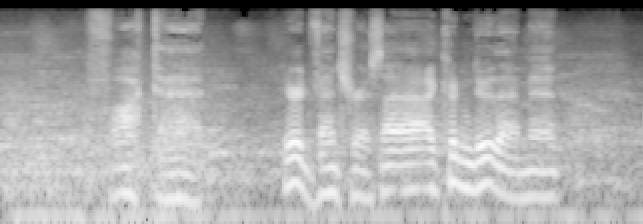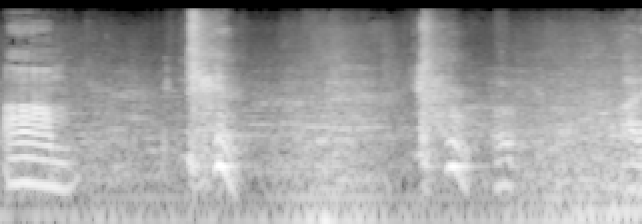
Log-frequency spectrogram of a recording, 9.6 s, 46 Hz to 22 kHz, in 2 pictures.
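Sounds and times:
speech: 0.8s - 5.4s, 6.4s - 6.7s, 8.2s - 8.8s, 9.5s - 9.6s
person sneezing: 6.2s - 6.7s, 7.9s - 8.4s.

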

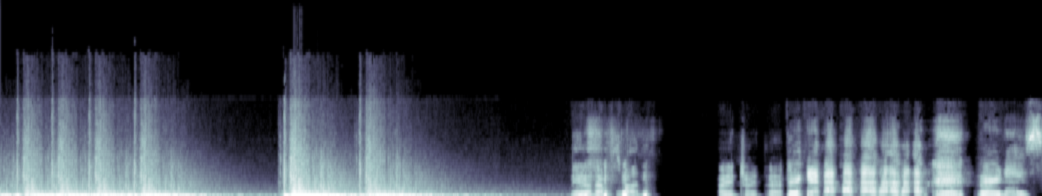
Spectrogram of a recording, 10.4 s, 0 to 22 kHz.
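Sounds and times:
cannon firing: 0.0s - 5.4s
laughter: 5.7s - 6.5s, 7.6s - 9.7s
speech: 5.8s - 6.6s, 7.2s - 10.4s.

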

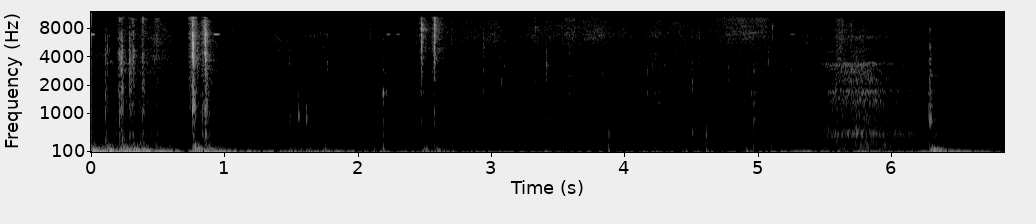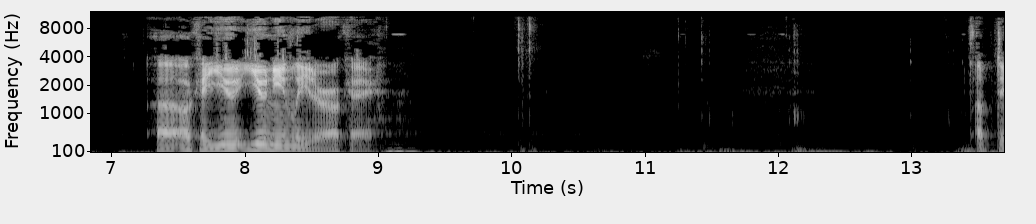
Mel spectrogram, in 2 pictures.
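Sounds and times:
typing on a computer keyboard: 0.0s - 1.1s, 2.4s - 2.7s
speech: 7.3s - 9.1s.

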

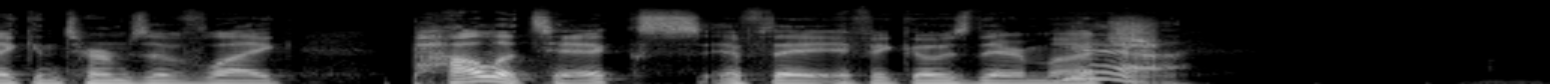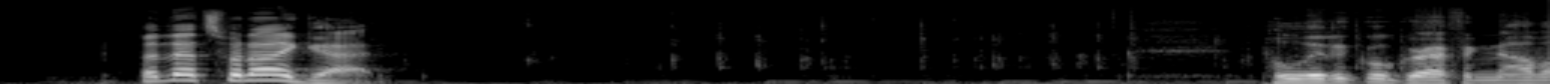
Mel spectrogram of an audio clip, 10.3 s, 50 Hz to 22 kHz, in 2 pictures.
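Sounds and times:
speech: 0.0s - 4.0s, 5.6s - 6.5s, 9.4s - 10.3s
fingers typing on a computer keyboard: 6.9s - 10.2s.

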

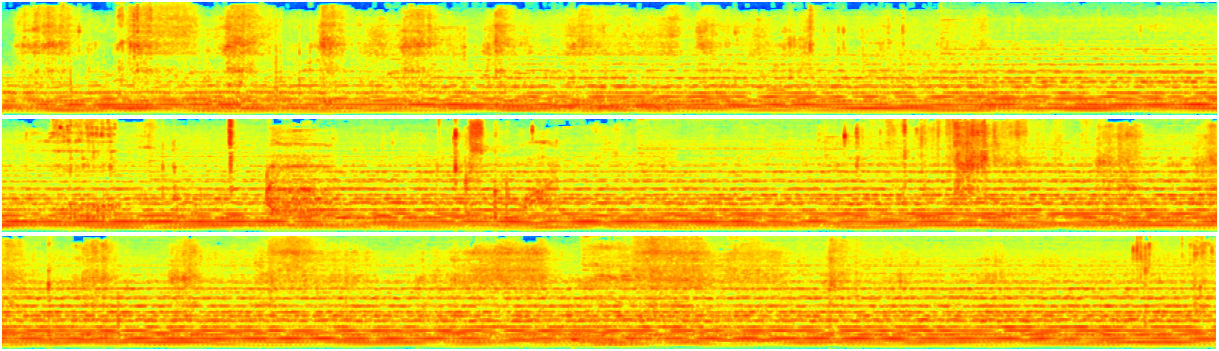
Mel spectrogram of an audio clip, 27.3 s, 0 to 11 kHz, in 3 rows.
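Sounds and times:
person eating crunchy Burger Rings snack rings: 0.0s - 6.9s, 9.4s - 11.6s, 15.4s - 20.6s, 22.2s - 24.8s, 26.6s - 27.3s
steady hum with several layered tones: 0.0s - 27.3s.

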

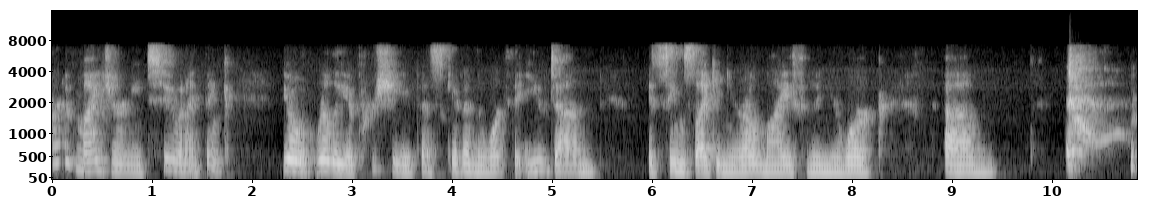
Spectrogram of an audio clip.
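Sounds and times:
speech: 0.1s - 9.5s
person coughing or clearing throat: 10.2s - 10.8s.

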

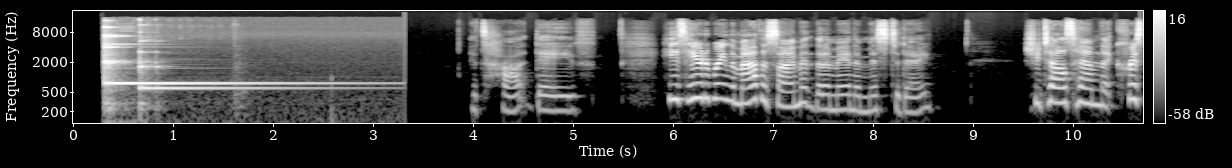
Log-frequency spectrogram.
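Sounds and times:
doorbell chiming ding-dong: 0.4s - 3.4s
speech: 4.0s - 8.7s, 9.6s - 10.7s.

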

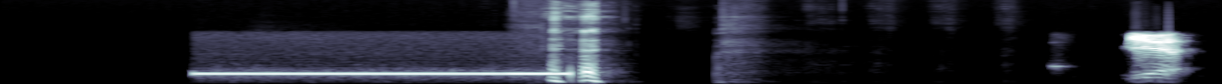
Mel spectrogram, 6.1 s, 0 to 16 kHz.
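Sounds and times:
telephone dial tone: 1.0s - 2.8s
speech: 2.9s - 3.7s, 5.6s - 6.1s.

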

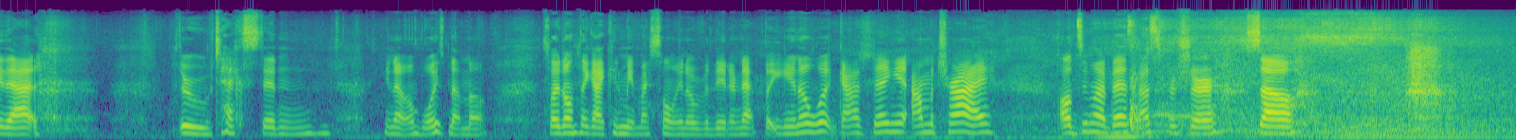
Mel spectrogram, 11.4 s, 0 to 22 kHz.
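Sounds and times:
speech: 0.0s - 0.6s, 1.3s - 10.1s
delivery truck engine rumble driving past: 2.5s - 11.3s.

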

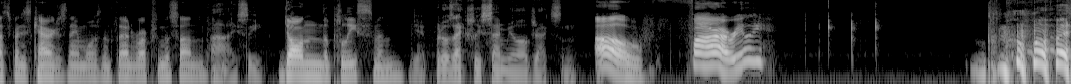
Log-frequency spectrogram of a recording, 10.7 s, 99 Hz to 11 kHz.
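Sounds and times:
speech: 0.0s - 7.8s, 9.7s - 10.7s
faint hiss: 0.0s - 10.7s
mouth clicks made by a speaker to stand for a nod: 8.0s - 8.9s.

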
